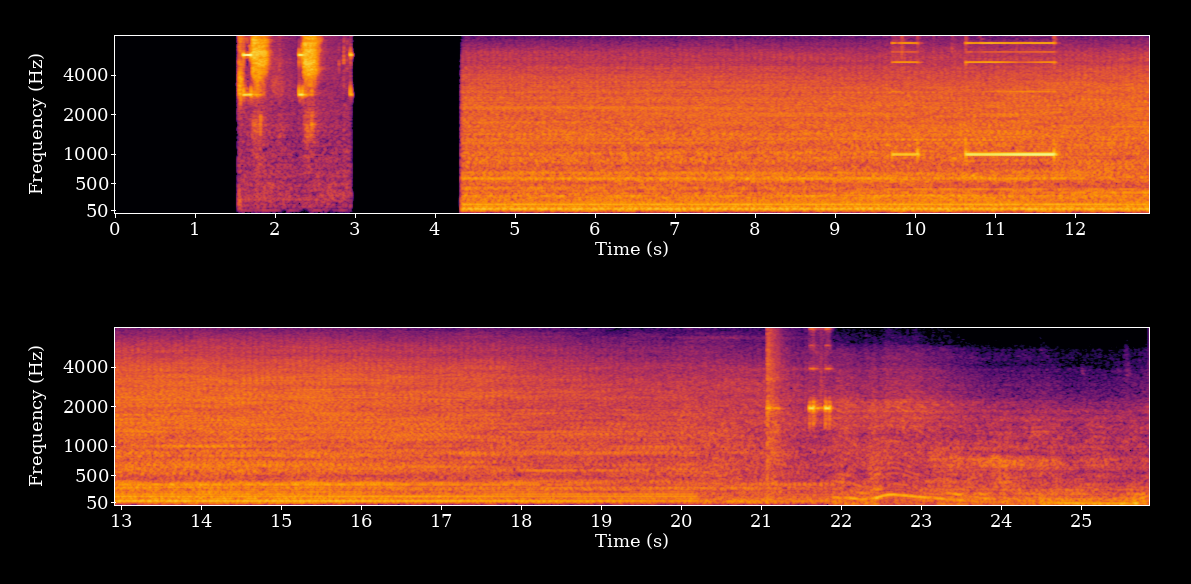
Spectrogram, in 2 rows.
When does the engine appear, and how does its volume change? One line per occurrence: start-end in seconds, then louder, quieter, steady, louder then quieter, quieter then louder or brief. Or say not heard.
4.3-25.8 quieter.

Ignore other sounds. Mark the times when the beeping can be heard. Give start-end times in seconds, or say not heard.
1.6-3.0, 9.7-11.8, 21.1-21.9.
